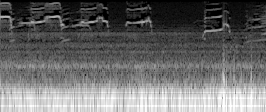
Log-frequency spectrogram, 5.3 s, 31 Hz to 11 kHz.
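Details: Loud vocalising from a bald eagle family of four at a big Southwest Florida nest, 18 April 2022, nest camera: a quick series of high whistled chirps, a short pause, then one strong rising squeal, over background rumble.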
